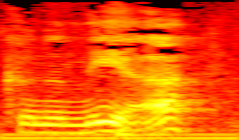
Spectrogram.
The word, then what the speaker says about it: koinonia: In your book, it's put koinonia, or it's better pronounced koinonia. Wherever you read the I in the Greek, the emphasis is on the E and not I. Koinonia always.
